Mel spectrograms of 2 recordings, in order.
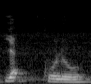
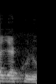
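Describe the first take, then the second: First: Yakulu with Ya cut short by a catch in the throat; glottal stop. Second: Yakulu joined up, with no break after Ya; no glottal stop. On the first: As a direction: say Ya, stop the air, then kulu in Yakulu. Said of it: "vous dites Yakulu". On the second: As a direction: say Yakulu straight through as one smooth word. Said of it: "vous ne dites pas Yakulu". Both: Shown as a demonstration.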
